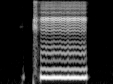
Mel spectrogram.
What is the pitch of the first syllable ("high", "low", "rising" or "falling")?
high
